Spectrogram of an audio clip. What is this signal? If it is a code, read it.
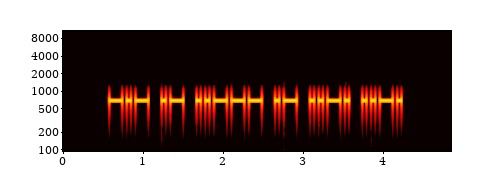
Morse code, heard as a keyed tone, about 22 wpm, 700 Hz. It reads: KA2AFF
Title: USA Call Signs - 6 Characters - Repeated 3x - 22wpm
